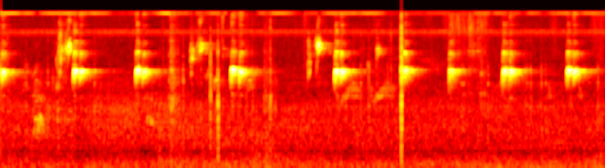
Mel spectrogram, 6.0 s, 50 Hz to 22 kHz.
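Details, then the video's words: Carolina wren nestlings in a nest in a strawberry hanger, within 12 days of hatching, give short, high, thin chirps about twice a second in overlapping bursts, with a faint steady high tone and one sharp click. "Baby Birds Baby Wrens"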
